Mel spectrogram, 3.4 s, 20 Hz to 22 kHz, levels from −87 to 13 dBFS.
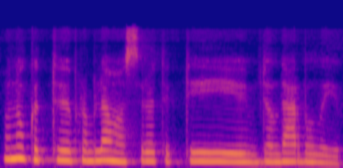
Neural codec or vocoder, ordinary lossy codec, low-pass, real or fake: codec, 24 kHz, 0.9 kbps, DualCodec; Opus, 32 kbps; 10.8 kHz; fake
